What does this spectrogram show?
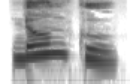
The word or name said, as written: ಡೋಂಗು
